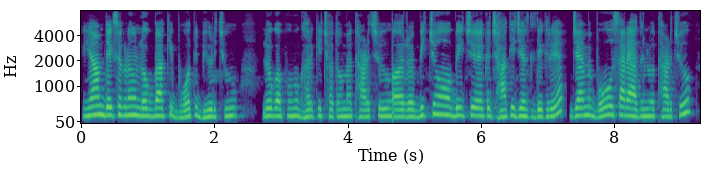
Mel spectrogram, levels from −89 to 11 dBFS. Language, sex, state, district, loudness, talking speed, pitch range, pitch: Hindi, female, Uttarakhand, Uttarkashi, -16 LUFS, 220 wpm, 185-215 Hz, 200 Hz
